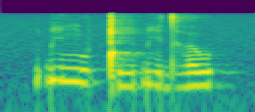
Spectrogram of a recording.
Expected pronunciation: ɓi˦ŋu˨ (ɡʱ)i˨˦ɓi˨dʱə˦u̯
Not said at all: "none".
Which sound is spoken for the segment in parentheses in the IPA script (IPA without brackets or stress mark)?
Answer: ǃ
